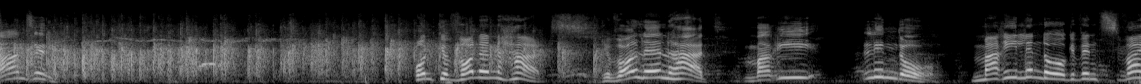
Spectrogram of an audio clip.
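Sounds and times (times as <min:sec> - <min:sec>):
audience applause: 0:00.0 - 0:06.3
speech: 0:00.2 - 0:00.9, 0:04.2 - 0:11.3.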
